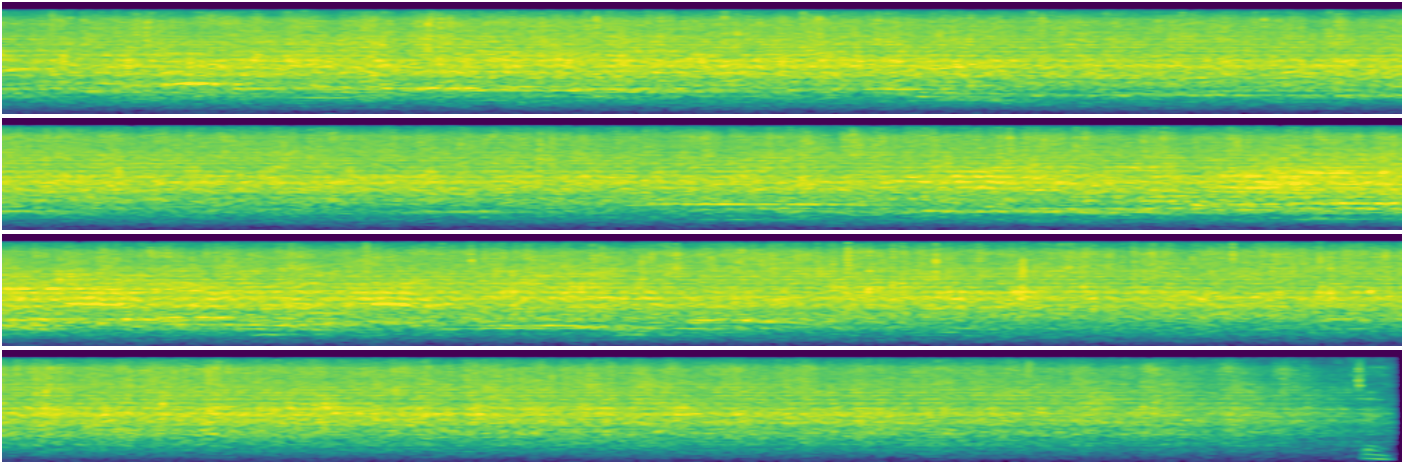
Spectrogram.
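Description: Audience applauding loudly and steadily for a long stretch, with a few voices calling out over the clapping; it dies away just before the end.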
